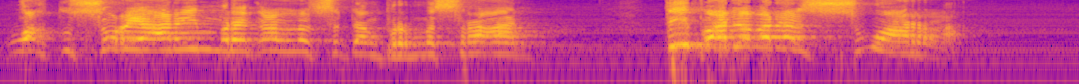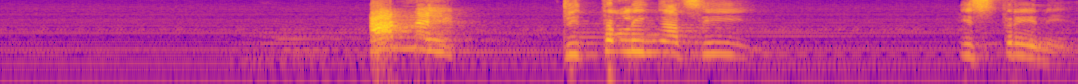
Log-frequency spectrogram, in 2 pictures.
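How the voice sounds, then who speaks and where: High lively preacher with an East Javanese accent. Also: male voice. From Madiun, East Java, Indonesia. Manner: animated, jokey, asks the congregation questions. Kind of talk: storytelling sermon.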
